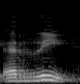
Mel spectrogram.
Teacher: जीभ जो है जो हमारे मसूड़े होते हैं ना अंदर वाले दांत के पीछे तो इस भाग को स्पर्श करती है इसलिए इसे मूर्धन्य कहते हैं।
